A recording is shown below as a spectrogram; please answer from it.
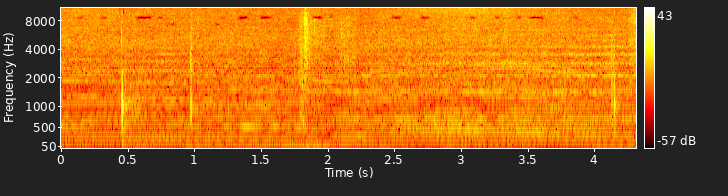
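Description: Background music of held, droning tones that change chord about two seconds in, with a few short sharp clicks over it, the loudest about half a second in.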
